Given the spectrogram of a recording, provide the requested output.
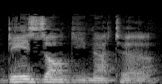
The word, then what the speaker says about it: des ordinateurs: Des ordinateurs. Liaison right there. Des ordinateurs, right? Don't pronounce final consonants, right? So that S doesn't get pronounced.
